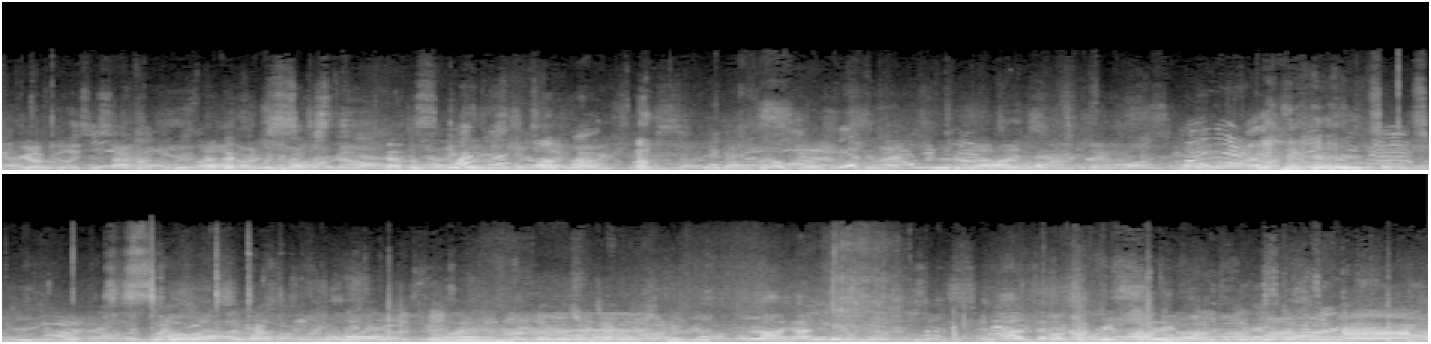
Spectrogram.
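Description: A crowd of young spectators chatters and shouts close by, outdoors.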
